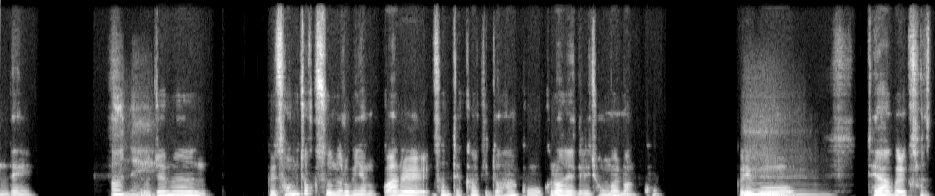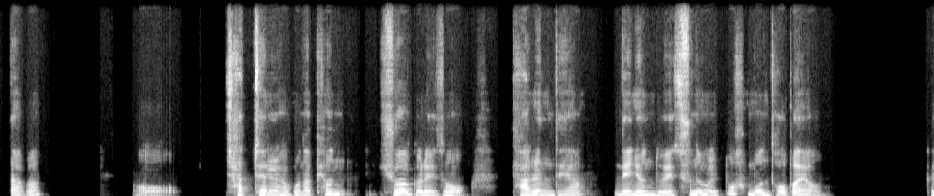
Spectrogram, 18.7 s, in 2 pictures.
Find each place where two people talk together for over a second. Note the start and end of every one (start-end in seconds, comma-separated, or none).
none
